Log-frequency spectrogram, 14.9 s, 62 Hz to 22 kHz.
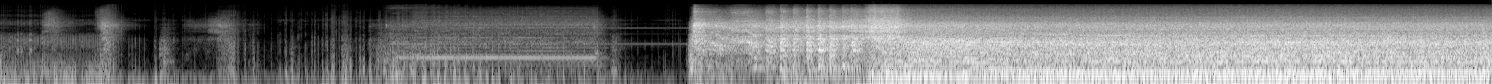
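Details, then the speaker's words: Truck with a Vortec 454 and 4L80 transmission. A few clicks and a pause, then it cranks, catches and settles into a loud, lumpy idle with an uneven beat. Rough running. "Doesn't purr like a kitten. That would be that truck over there. But this truck has the Vortec 454 4L80 transmission in it."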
